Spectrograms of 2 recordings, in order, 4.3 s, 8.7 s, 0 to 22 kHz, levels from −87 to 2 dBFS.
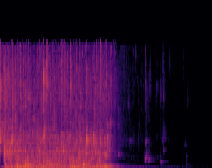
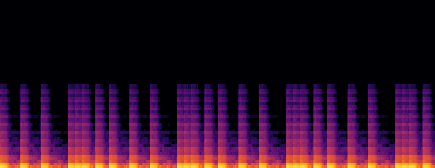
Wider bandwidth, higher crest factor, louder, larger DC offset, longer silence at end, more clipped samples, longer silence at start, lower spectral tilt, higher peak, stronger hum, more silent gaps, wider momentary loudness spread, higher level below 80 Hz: first, 17 kHz vs 6 kHz; first, 24 dB vs 10 dB; second, -34 LUFS vs -13 LUFS; neither; first, 1.25 s vs 0 s; neither; about the same, 0 s vs 0 s; second, -3 dB/octave vs -7.5 dB/octave; second, -12 dBFS vs 0 dBFS; neither; neither; about the same, 6 LU vs 5 LU; second, -68 dBFS vs -54 dBFS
